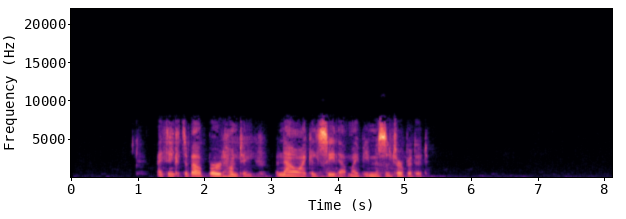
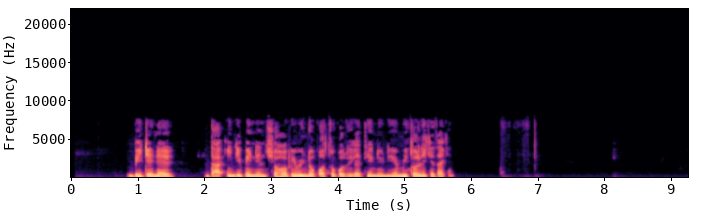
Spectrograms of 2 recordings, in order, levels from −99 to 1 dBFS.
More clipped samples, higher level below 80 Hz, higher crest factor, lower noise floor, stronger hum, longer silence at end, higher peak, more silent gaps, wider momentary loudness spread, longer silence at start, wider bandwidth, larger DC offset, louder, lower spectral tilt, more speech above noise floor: neither; second, -76 dBFS vs -52 dBFS; first, 24 dB vs 16 dB; about the same, -85 dBFS vs -85 dBFS; neither; second, 2.8 s vs 3.55 s; about the same, -2 dBFS vs 0 dBFS; neither; first, 21 LU vs 7 LU; first, 1.3 s vs 0.85 s; about the same, 8.2 kHz vs 7.6 kHz; neither; second, -21 LUFS vs -14 LUFS; second, -1 dB/octave vs -8 dB/octave; second, 60 dB vs 72 dB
